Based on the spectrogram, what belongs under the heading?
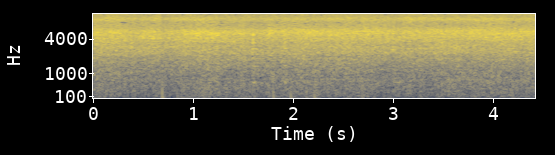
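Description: Freshly added chopped tomatoes sizzling in hot oil in a steel kadhai: a loud, steady hiss as their juice flashes to steam.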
